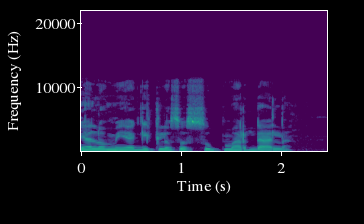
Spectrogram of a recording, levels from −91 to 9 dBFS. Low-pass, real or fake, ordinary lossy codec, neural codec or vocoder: none; real; none; none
